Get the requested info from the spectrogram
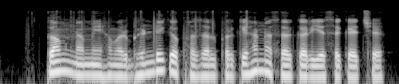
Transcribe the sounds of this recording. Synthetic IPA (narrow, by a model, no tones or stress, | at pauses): kəmnəmiɦəməɾbʱiɳɖikepʰəsəlpəɾkeɦənəsəɾkəɾijesəkɛt̪̚t͡ʃʰɛ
